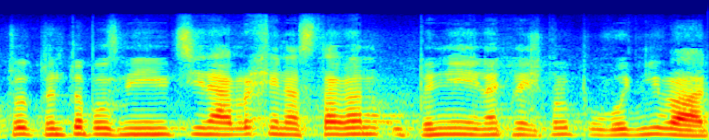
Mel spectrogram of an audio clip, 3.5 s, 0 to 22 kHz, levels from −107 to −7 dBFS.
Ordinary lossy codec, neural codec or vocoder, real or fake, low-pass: AAC, 64 kbps; codec, 32 kHz, 1.9 kbps, SNAC; fake; 14.4 kHz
